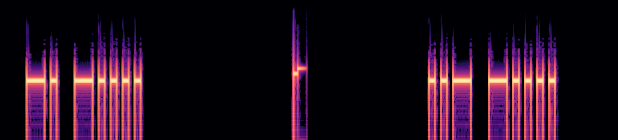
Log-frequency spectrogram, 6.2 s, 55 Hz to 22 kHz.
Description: Morse code, heard as a keyed tone, about 20 wpm, 700 Hz. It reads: N 6 U 6
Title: All Cut Numbers - 2-Digit 20wpm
